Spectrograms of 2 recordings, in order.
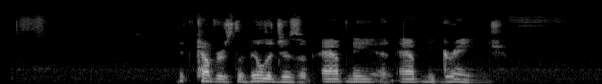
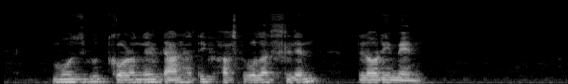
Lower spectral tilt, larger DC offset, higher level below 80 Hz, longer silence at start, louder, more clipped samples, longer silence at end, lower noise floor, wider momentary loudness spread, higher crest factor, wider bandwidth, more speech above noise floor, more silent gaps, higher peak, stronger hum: second, -4 dB/octave vs -8.5 dB/octave; neither; second, -72 dBFS vs -50 dBFS; second, 0.2 s vs 0.55 s; second, -30 LUFS vs -24 LUFS; neither; second, 0.6 s vs 1.45 s; first, -64 dBFS vs -58 dBFS; first, 20 LU vs 7 LU; first, 24 dB vs 18 dB; about the same, 11.5 kHz vs 11.5 kHz; about the same, 34 dB vs 35 dB; neither; about the same, -8 dBFS vs -6 dBFS; neither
